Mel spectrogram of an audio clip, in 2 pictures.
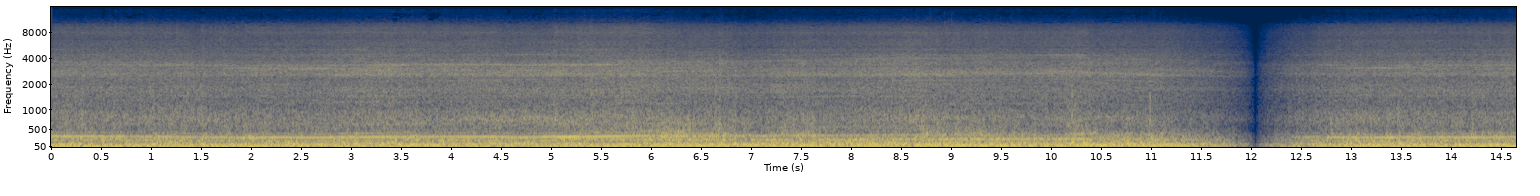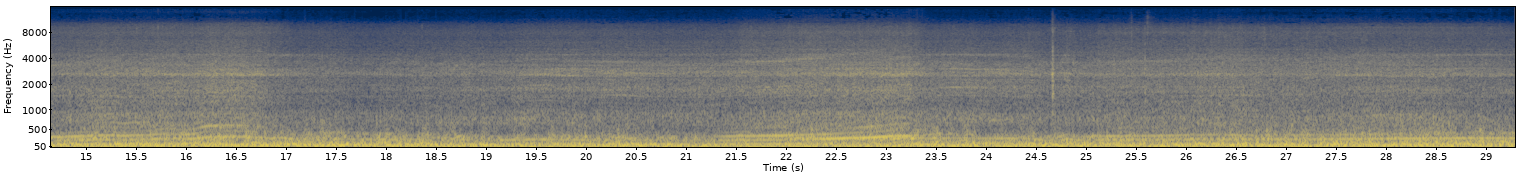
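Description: KTM 1090 Adventure's V-twin engine running while ridden, its pitch rising and falling with the throttle a few times, under a heavy wind rumble on the bike-mounted microphone. The sound dips almost to silence for a moment about twelve seconds in.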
